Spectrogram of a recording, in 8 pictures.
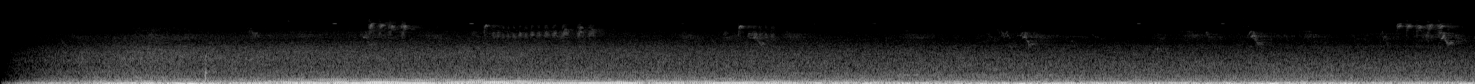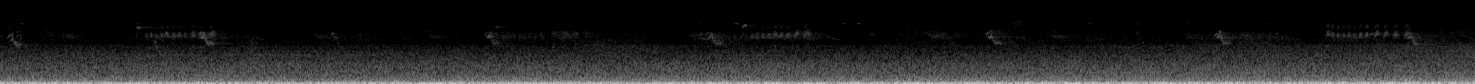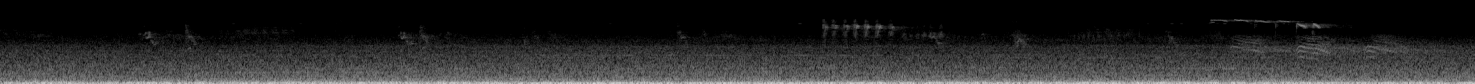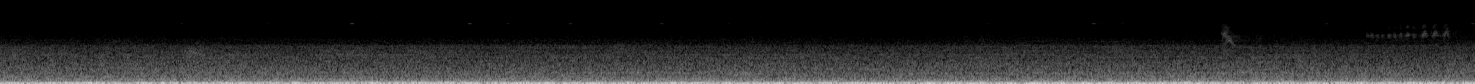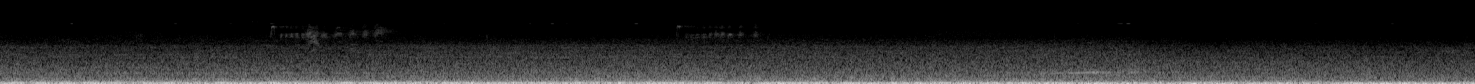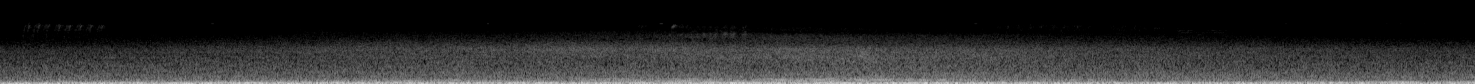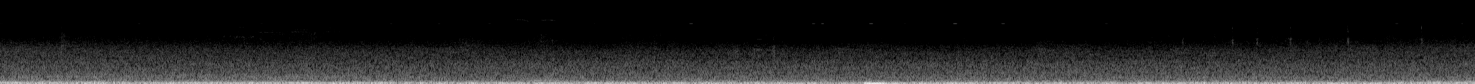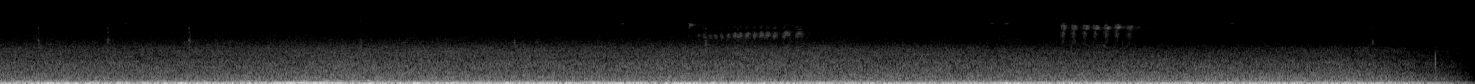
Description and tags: Stadt - Winter, Morgen, Vögel
Urban ambience recorded in winter, in the morning hours with birds in Berlin
ambience, Berlin, birds, field-recording, morning, winter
